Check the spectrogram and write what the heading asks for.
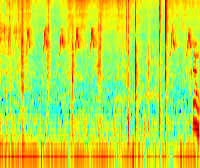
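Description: Small birds chirping in repeated short, high, falling calls, with a few sharp cracks and pops from a burning straw pile; the loudest crack comes about three seconds in.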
